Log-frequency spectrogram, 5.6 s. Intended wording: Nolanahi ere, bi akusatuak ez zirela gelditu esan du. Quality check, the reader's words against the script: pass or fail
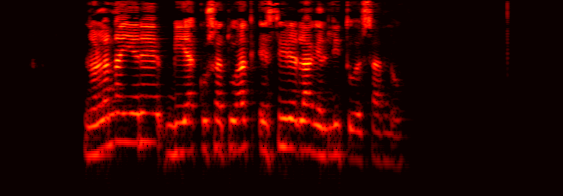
pass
